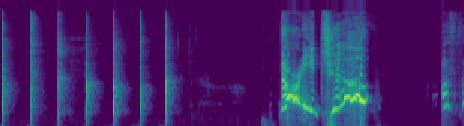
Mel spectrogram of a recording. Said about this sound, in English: We just need to clap.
